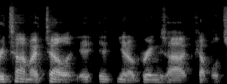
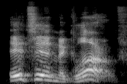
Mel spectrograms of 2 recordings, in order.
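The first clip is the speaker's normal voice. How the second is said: amazed; 4 semitones higher, 9 dB louder than usual. Retold or imitated. Retold amazement at fastball.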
